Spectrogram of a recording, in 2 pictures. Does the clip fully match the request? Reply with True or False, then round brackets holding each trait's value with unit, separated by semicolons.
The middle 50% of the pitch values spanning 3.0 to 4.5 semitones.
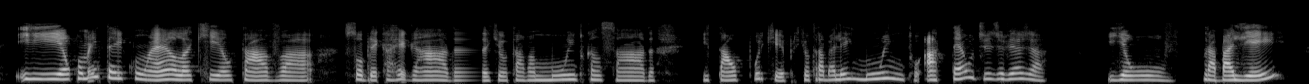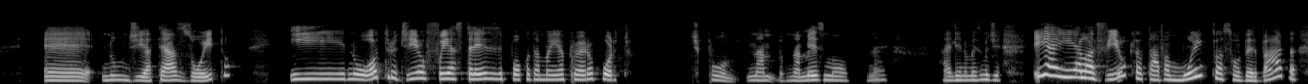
True (4.2 semitones)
